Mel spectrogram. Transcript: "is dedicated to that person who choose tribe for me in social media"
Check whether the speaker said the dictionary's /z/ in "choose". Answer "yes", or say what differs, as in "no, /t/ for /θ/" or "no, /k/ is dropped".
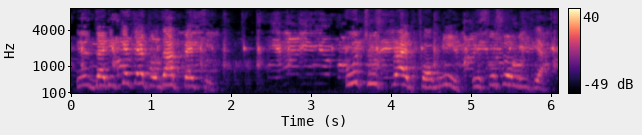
no, /s/ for /z/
